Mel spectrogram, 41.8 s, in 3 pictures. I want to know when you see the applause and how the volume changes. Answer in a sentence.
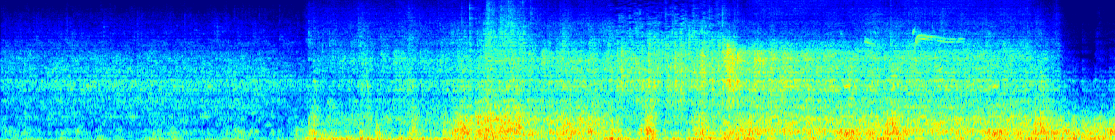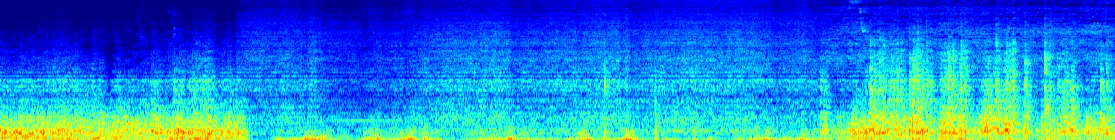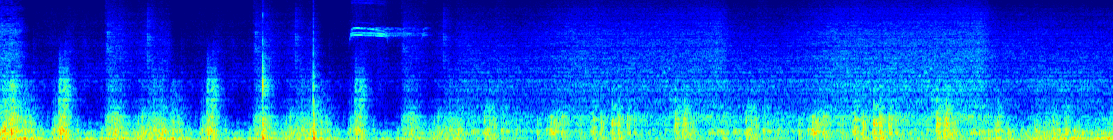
The applause can be heard from 0.0 to 13.3 s, getting louder then quieter.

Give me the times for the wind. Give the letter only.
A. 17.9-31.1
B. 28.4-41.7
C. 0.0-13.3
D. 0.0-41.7
D.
